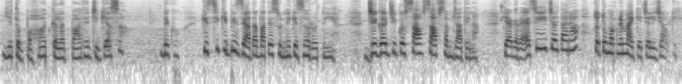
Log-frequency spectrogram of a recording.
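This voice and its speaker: A woman's voice: high-pitched, lively intonation, normal speed, slight background noise. A woman voicing a scheming young sister-in-law in a moral story, confiding and confidently giving inciting advice. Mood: conspiratorial. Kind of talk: Hindi moral-story drama.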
